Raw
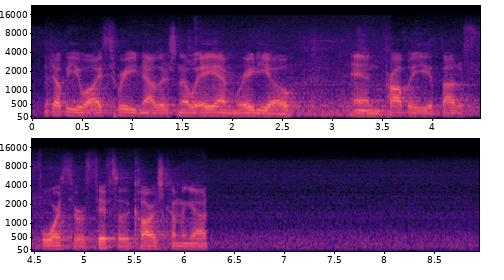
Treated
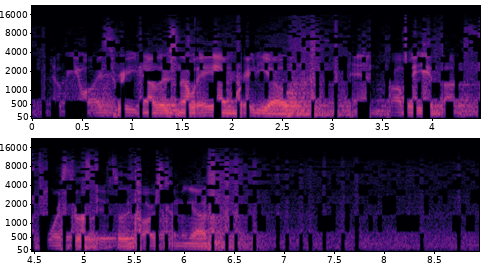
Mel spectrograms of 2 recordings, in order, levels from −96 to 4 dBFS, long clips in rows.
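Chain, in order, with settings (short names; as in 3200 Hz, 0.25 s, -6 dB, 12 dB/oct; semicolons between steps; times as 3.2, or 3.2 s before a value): random spectral dropouts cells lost 31%; auto swell 0.328 s; sustainer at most 37 dB/s; gain -6 dB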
